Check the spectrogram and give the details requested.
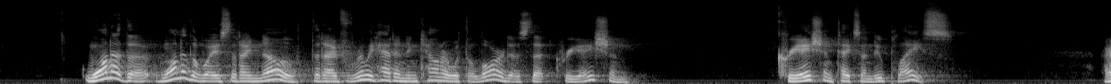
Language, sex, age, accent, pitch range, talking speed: English, male, 50-69, American, 115-155 Hz, 150 wpm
